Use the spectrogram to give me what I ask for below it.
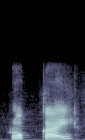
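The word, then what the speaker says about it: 六階: So we have ikkai, sangai, rokkai, hakkai, and jukkai. Okay? So let's try to pronounce from 1 to 10.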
